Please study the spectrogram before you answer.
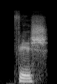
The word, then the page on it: fiche: Indian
